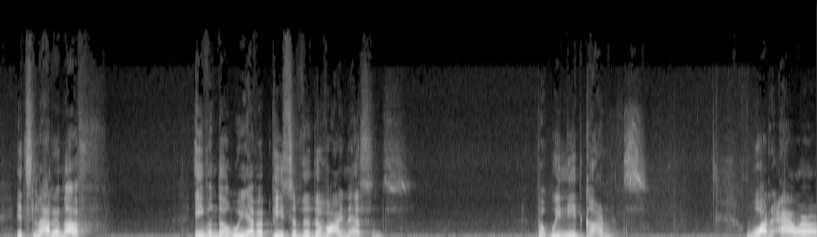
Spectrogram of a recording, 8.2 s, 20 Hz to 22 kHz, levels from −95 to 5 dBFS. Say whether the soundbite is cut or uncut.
uncut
